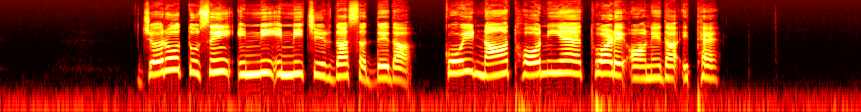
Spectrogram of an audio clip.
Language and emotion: Dogri, neutral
